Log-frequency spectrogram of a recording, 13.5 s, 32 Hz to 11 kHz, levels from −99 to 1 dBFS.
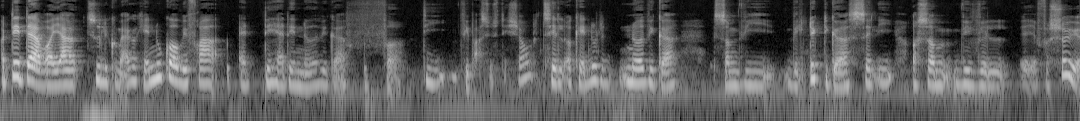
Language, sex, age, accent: Danish, female, 30-49, native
